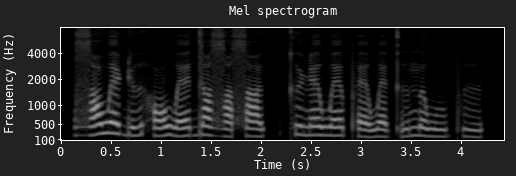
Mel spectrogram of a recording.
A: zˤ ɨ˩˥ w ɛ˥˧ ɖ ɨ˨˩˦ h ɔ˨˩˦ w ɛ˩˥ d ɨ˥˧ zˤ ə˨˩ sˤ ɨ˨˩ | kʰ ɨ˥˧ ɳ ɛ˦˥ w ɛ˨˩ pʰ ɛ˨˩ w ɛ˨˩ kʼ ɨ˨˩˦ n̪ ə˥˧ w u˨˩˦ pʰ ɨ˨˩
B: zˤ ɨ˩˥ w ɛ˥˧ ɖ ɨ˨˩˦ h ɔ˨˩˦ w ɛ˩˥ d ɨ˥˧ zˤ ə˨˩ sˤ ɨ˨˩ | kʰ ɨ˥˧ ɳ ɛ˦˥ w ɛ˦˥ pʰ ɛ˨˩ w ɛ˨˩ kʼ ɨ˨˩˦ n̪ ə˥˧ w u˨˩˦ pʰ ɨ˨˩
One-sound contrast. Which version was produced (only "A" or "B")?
B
